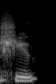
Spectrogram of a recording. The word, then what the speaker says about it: Hsu: You can look her up under Alondra Canizal Hsu, and her last name is Hsu, but pronounced like Shu, as she taught me.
